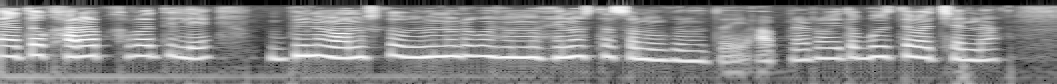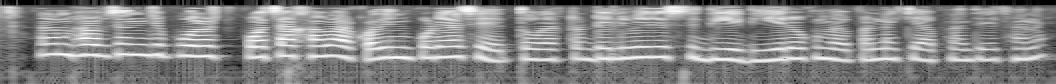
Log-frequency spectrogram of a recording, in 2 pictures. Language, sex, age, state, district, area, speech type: Bengali, female, 18-30, West Bengal, North 24 Parganas, rural, spontaneous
